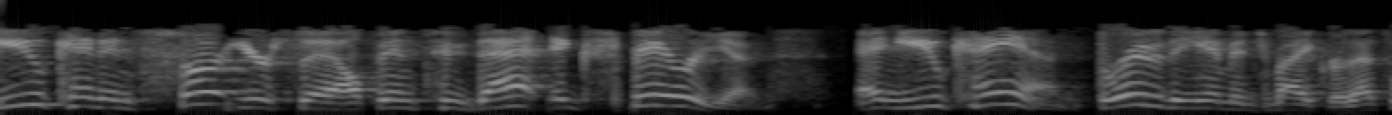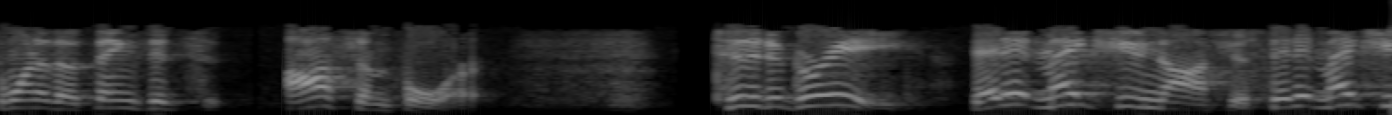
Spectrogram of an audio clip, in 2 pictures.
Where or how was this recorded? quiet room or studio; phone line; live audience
phone line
